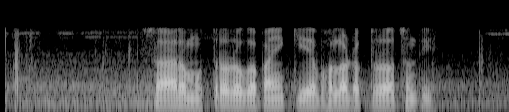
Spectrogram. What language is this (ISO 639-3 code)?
ori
